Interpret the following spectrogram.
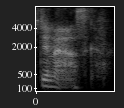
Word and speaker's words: damask: Okay, so it's Damasque. Damaskque. I'm horrible with the pronunciations.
